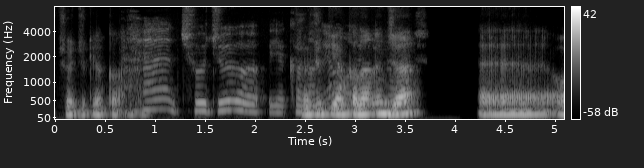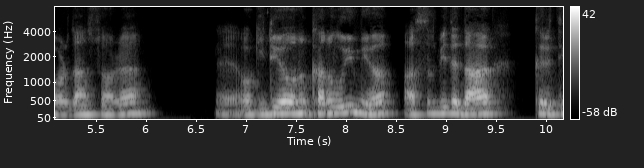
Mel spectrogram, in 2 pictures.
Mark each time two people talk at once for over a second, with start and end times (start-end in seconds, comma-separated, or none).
2.4-3.7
